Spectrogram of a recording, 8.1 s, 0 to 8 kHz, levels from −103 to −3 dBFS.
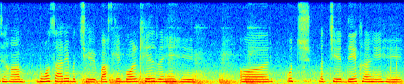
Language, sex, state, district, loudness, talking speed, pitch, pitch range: Hindi, female, Madhya Pradesh, Dhar, -16 LUFS, 105 wpm, 240 Hz, 235-250 Hz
